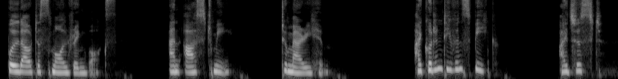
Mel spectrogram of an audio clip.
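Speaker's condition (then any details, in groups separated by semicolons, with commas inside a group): No condition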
